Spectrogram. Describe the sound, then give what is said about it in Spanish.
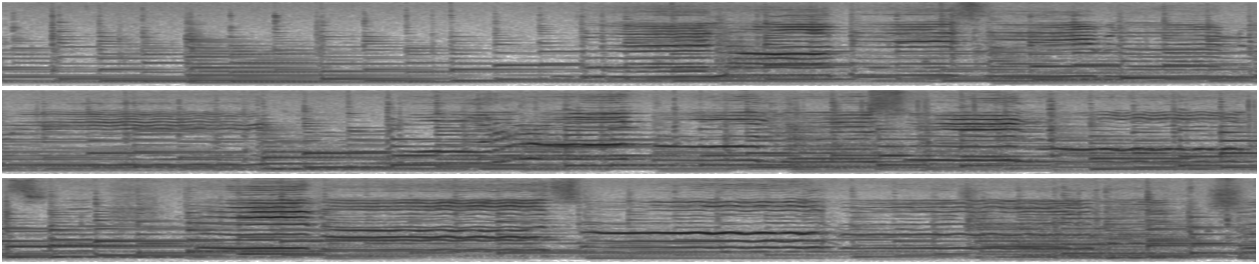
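A choir sings Gabriel Fauré's Cantique de Jean Racine, a slow, solemn hymn over a full orchestral accompaniment, as heard in the film Babe, with sustained harmonies and steady, moderately loud volume throughout. No one speaks. “También suena el Cantique de Jean Racine, de Gabriel Faure,”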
